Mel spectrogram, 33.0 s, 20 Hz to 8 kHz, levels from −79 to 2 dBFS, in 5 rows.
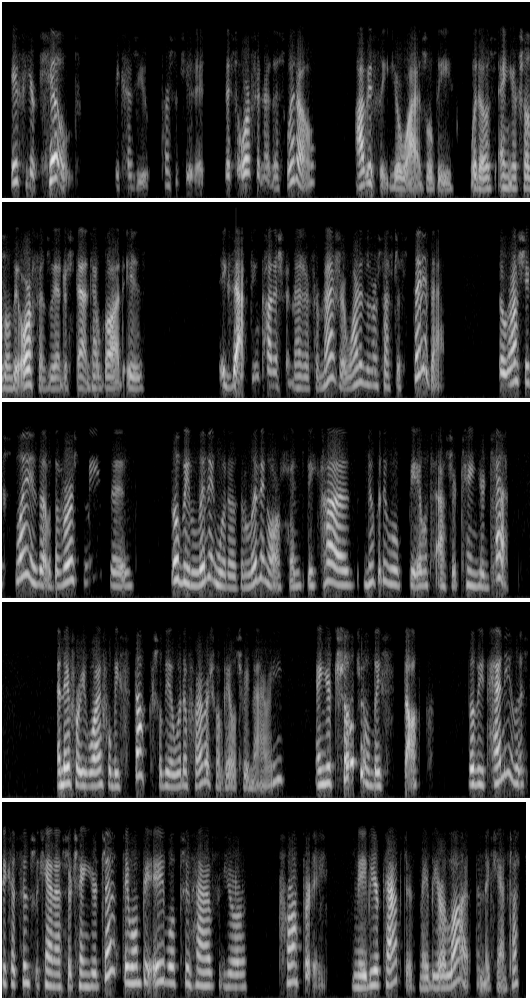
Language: English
